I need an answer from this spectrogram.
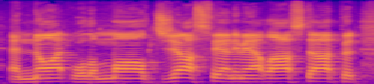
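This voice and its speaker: A man's voice: mid-range voice, little pitch movement, moderate pace, smooth. An Australian man hosting a horse racing preview, reeling off odds and form like a betting tipster. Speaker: racing show host.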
